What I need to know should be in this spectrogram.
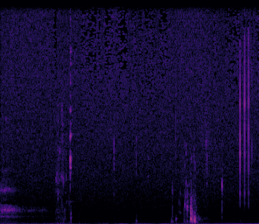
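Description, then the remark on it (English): A quiet slurping sip of Yunnan tea: a few soft, wet mouth noises, with one louder gurgling slurp in the middle and faint clicks around it. No one speaks. “Sorry about the slurping, but it's a really good tea.”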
